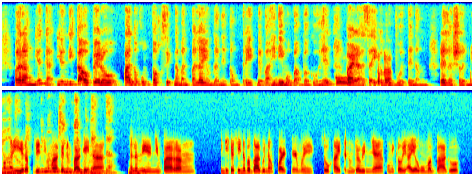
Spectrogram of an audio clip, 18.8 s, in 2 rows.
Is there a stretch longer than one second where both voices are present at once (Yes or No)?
Yes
